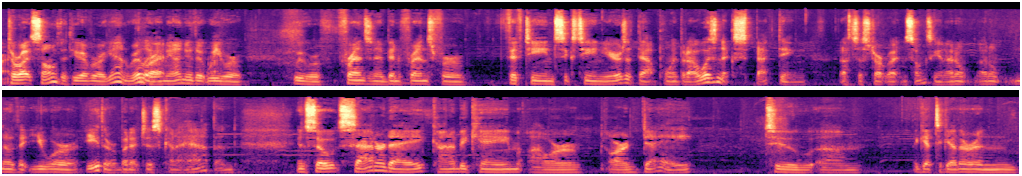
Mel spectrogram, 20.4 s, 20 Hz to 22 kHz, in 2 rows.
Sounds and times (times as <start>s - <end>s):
Speech: 0.0s - 12.5s, 13.2s - 17.1s, 17.8s - 20.3s
Music: 0.0s - 20.3s.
